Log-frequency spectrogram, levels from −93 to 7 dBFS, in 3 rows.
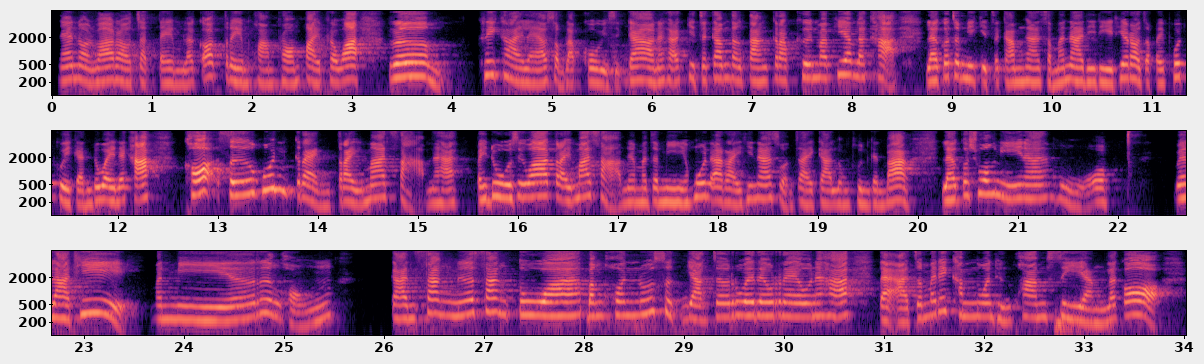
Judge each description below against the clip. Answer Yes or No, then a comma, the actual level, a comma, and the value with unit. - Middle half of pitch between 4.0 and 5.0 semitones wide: Yes, average, 4.7 semitones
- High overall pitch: Yes, high, 240 Hz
